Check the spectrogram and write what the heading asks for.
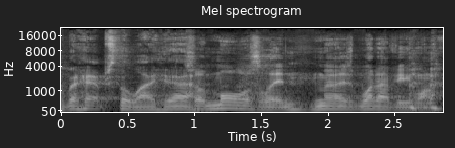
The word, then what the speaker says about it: Morezlyn: And the one that I made up just by juggling loads of letters up, More Reslin. More Reslin? Well, it's spelled Morezlyn. Oh, God, okay. the hipster way, yeah. So Morslin, whatever you want to call it.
